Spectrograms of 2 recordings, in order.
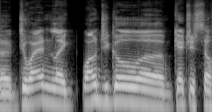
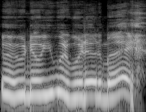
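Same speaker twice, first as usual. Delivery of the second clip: really stupid childish mocking voice, much higher pitch; 8 semitones higher, 3 dB louder than usual. Showing the childish way of repeating what someone says, really stupid mocking voice. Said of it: "repeat what they say in like this this really stupid voice".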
